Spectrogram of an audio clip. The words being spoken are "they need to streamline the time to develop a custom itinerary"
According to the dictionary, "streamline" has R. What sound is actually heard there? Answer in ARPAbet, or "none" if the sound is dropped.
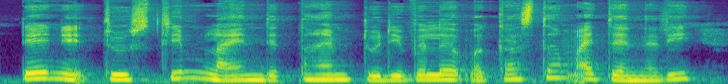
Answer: none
